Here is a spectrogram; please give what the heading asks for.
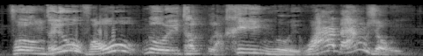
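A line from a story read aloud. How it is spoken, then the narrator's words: Angry, frightened old man shouting. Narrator (Vietnamese): trong lòng của lão ấy lại vừa giận vừa kinh sợ, buộc miệng quát lên rằng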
